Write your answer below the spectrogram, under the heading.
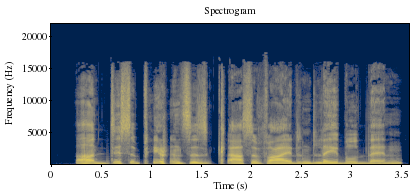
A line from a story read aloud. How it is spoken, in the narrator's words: I laughed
